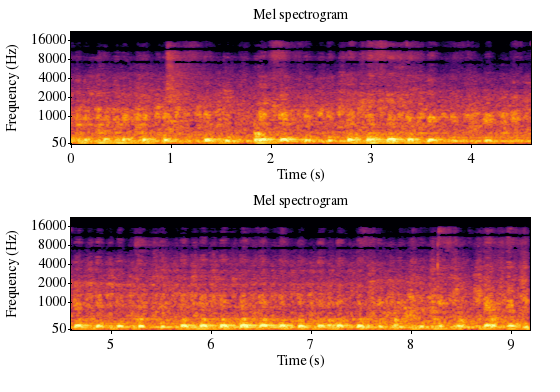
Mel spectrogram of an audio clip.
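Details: Chimpanzee named Burrito, nearly recovered from a rattlesnake bite, laughing during play with a friend: soft, breathy, low pants repeated in rapid rhythmic bursts over a steady low mechanical hum.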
